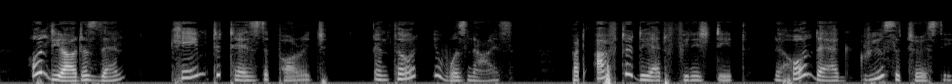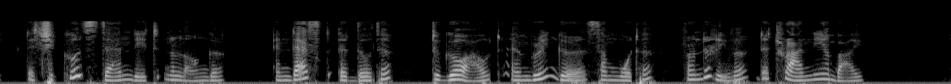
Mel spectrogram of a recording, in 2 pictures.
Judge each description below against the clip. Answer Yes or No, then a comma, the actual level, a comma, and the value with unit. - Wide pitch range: No, average, 4.5 semitones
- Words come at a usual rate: Yes, average, 160 wpm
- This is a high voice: Yes, high, 195 Hz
